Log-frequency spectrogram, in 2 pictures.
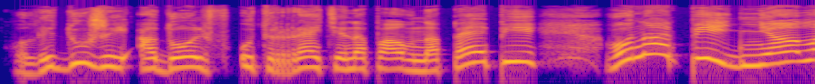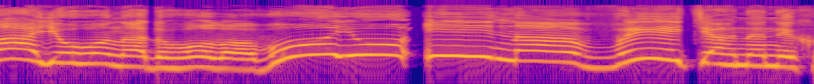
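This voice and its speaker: Lively woman reading a children's story. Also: sits high, dry recording, studio quality. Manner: lively and expressive. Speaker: narrator.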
